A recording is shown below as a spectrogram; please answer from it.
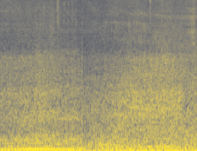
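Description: Steady roar of cars and heavier vehicles crossing a bridge near Mantralaya, a dense continuous rumble of tyres and engines close by with no break in the traffic, no voices.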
